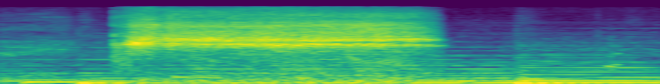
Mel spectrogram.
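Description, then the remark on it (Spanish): A voice imitates an insecticide spray with the mouth, made while passing with empty insecticide cans: one steady, loud hiss lasting just over a second, then stops abruptly, leaving quiet room noise. “Para que yo los viera, pasaban con los tubos de insecticida vacíos y hacían un ruido tipo”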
